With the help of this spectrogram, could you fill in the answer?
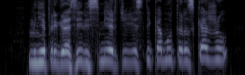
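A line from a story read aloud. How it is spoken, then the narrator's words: Frightened squeal. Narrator (Russian): взвизгнул Маркус, сжимаясь под тяжелым взглядом брата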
